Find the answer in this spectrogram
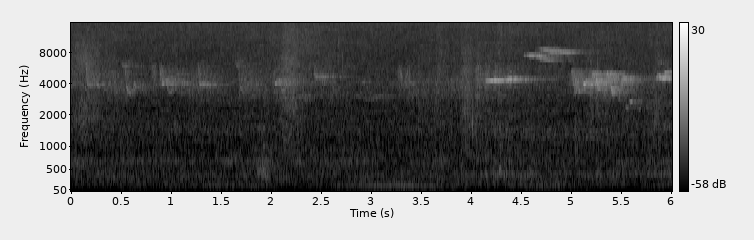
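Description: Near silence with faint bird chirps: a few short, high calls about four to five seconds in.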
